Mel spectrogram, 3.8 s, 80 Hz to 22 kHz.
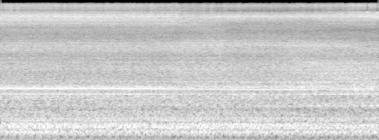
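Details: Subaru boxer, 82,000 miles, cold start at 57°F: light, uneven clatter of about four taps a second that quiets as it warms and is louder in colder weather, present for 30,000 miles; owner suspects piston slap, dealer called it harmless.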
